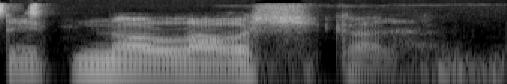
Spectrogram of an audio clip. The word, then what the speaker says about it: technological: So that law is always the loudest syllable there. Technological.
